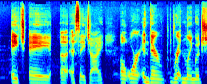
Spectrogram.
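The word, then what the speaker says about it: はし: I know there's a word in Japanese called Hashi h-a-s-h-i or in their written language just ha she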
